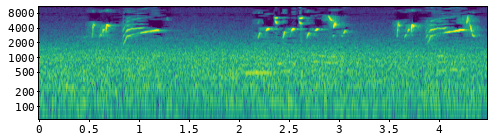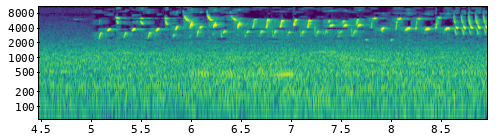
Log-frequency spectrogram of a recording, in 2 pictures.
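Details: Young European goldfinch, four months old, practising the finishing flourishes (remate) of its song phrases. Bursts of bright, high, tinkling twitters with short pauses between them lead into a longer rapid run of liquid repeated notes that ends in a fast trill.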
